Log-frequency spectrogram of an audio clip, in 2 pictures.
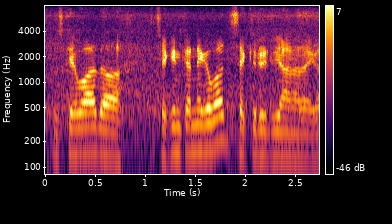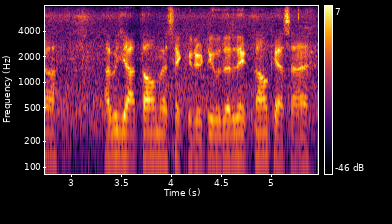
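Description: A man speaks at a moderate pace with very even loudness and fairly even intonation. The sound is dry with no echo, though background noise is noticeable. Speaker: travel vlogger. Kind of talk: casual vlog chat. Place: hall. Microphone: phone near.

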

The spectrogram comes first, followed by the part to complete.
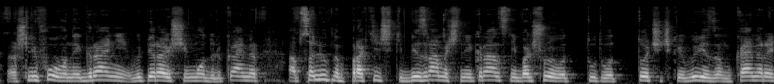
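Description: In a quiet background, a man speaks at a high pitch with a dark, mellow tone and ordinary pitch variation. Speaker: tech reviewer. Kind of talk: casual review commentary. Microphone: phone near.

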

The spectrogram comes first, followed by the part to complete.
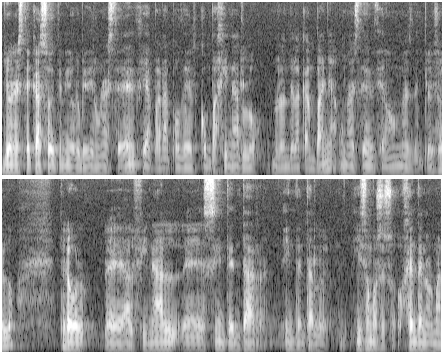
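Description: A man's very deep, low voice with a dark, mellow tone, fairly even intonation and a fairly quick pace over light background noise. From Spain, Burgos; Spain. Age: 30s. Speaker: parliamentary candidate; candidate. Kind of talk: TV interview; interview answer. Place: studio. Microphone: lapel.

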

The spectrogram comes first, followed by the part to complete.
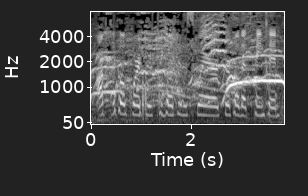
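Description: A woman talks at a fairly slow pace with ordinary pitch variation. Crowd noise can be heard in the background. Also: dry sound with no echo. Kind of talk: casual vlog chat. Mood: upbeat, enthusiastic. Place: street. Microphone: phone near.

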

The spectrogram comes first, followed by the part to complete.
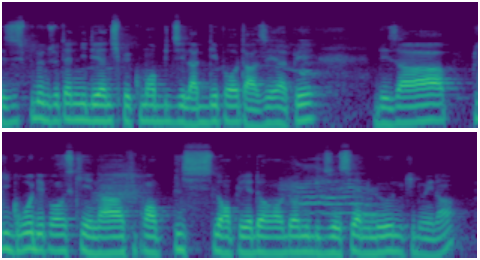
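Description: Speaking with a Mauritian accent, a man uses a medium pitch and a dark, mellow tone at a moderate pace. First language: Mauritian Creole (speaking French). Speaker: interviewee, working parent. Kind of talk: testimony.

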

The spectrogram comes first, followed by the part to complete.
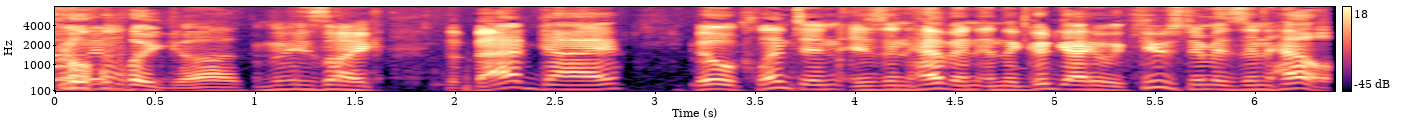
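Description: A man at a moderate pace with ordinary pitch variation, recorded with a dry sound with no echo and noticeable background noise. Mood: goofy, laughing. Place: car. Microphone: phone near.

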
